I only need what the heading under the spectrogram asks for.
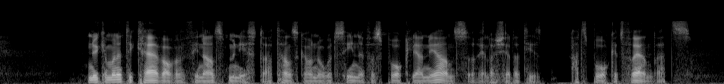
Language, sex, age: Swedish, male, 33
